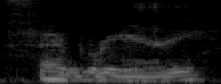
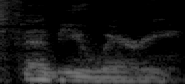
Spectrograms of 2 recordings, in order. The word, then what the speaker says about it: February: Planning to air on Thursday, the 9th of February. You know what a stickler I am on pronunciation. I do. It's February.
